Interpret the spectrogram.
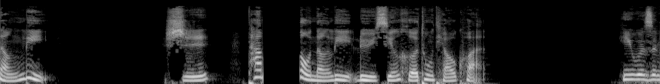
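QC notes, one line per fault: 2.63–3.01 s, stream reconnect: the connection dropped and the sound cuts to about 0.32 s of silence, then a fresh decoder starts mid-stream, so it picks back up roughly a fifth of a second further on, with that stretch simply skipped.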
